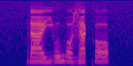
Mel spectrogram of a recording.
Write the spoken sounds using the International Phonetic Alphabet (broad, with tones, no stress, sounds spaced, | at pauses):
ɾ aː˨ j o˦ w ɔ˨ z a˦ k ɔ˦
